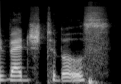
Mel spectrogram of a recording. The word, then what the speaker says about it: vegetables: if you want to practice it with me vegetables okay we don't really pronounce ii so ii ii we just say vegetables usually or do you pronounce it differently didn't know with the same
